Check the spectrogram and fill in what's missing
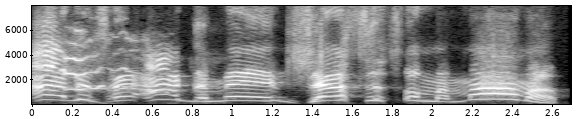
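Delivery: high, loud hammed-up shouting; over-the-top falsetto yelling for justice; mock hollering. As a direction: holler it like a staged protest. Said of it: "She's hollering".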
